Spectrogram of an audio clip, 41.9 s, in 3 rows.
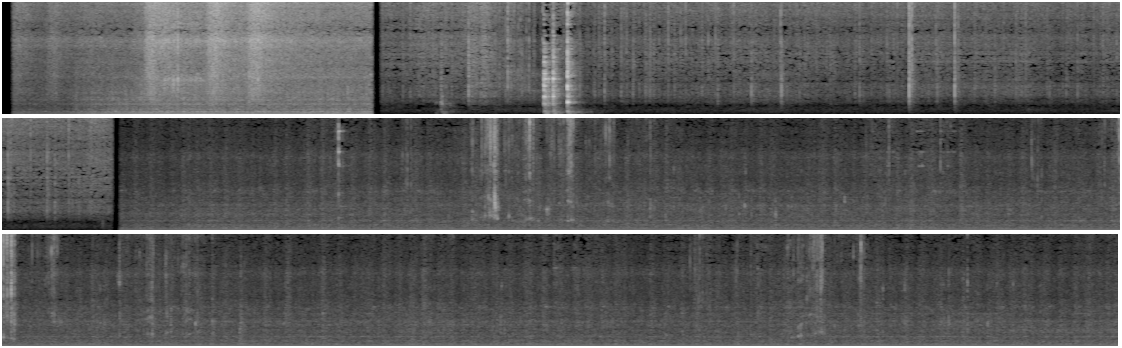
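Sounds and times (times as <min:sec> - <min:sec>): crickets sizzling in frying pan: 0:00.2 - 0:15.4.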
